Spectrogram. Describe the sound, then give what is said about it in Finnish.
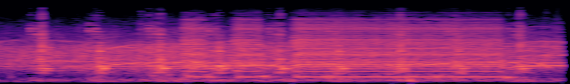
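A game show horn toots after a quiz question on the author of the Kurt Wallander series: two short buzzy blasts, then a longer held low note, over a steady mechanical clatter. No one speaks. “Vallanderin perään tuli on, töötti.”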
